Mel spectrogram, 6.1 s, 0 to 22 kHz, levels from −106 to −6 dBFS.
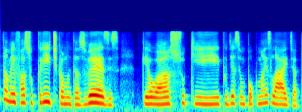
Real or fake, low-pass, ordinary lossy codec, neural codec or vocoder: fake; none; none; codec, 16 kHz, 0.7 kbps, FocalCodec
